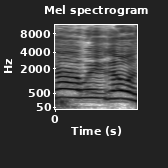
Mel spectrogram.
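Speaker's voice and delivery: high mock Italian-accent question; nosy Italian-accent call. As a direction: imitate the pushy Italian stranger. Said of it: "talk to me with this accent".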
